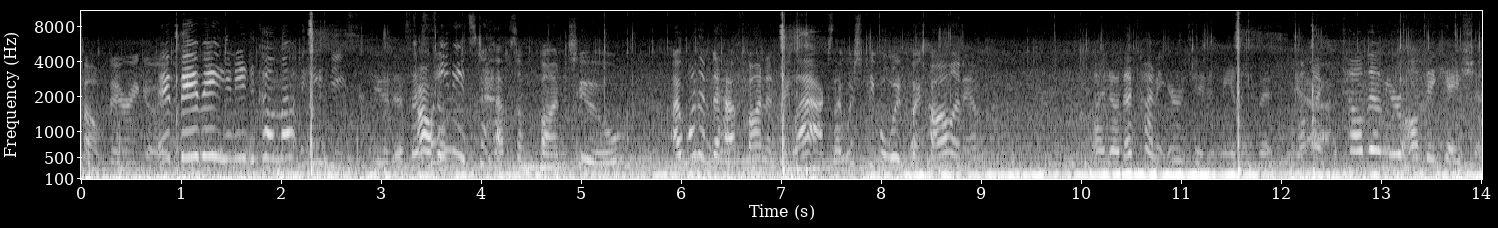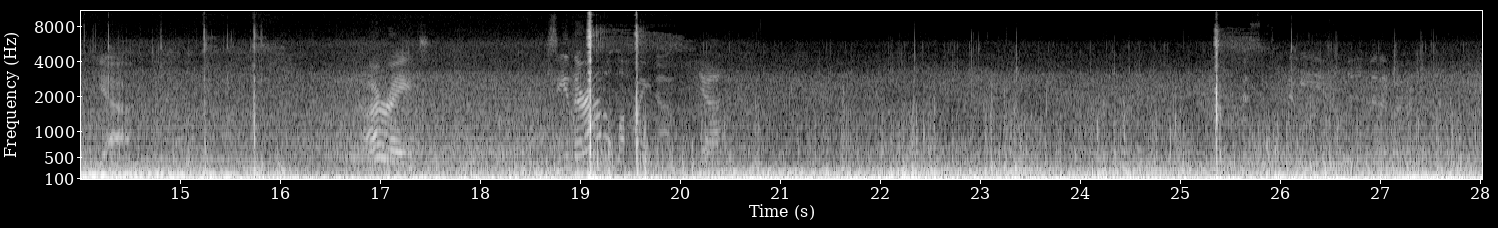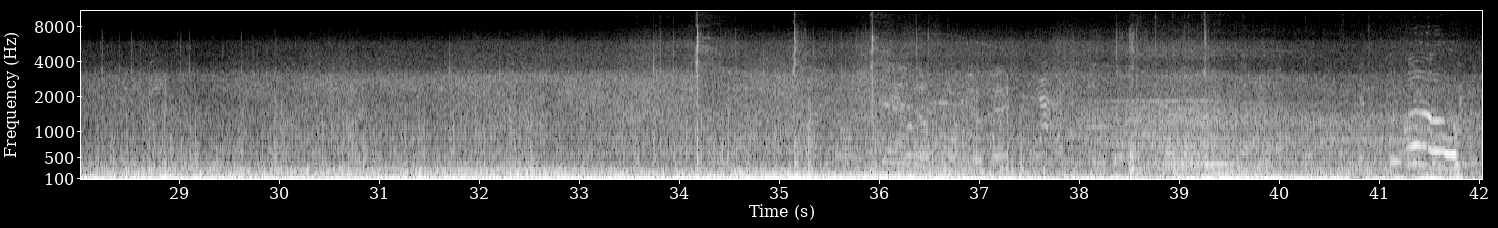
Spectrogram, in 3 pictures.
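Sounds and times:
boat sounds: 0.0 - 42.0
wind buffeting microphone: 0.0 - 42.0
faint voices: 35.0 - 42.0.

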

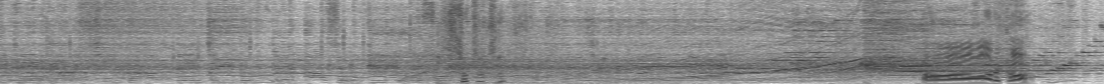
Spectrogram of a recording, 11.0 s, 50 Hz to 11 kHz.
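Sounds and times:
gaming hall noise: 0.0 - 11.0
slot machine rising whine: 3.7 - 11.0.

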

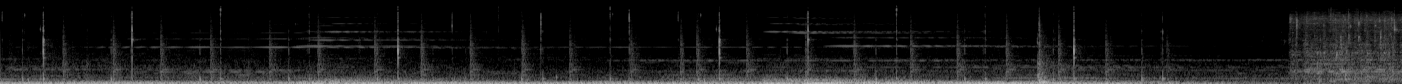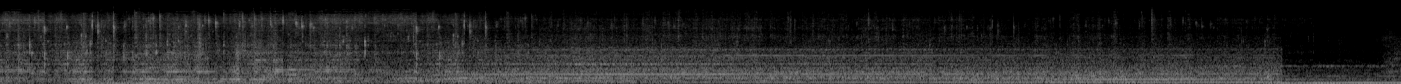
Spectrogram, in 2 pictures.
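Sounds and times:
electric meat grinder humming: 15.7 - 26.9.

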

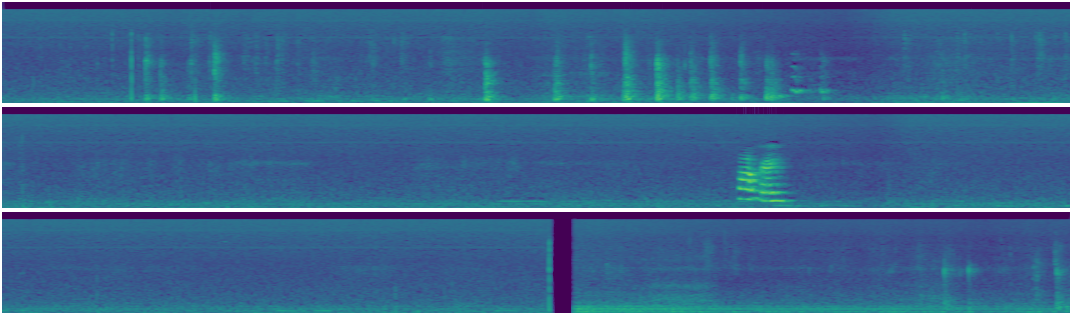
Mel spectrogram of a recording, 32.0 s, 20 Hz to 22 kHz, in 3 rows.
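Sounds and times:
faint steady hiss: 0.0 - 32.0
claws clicking on hardwood floor: 1.2 - 7.9.

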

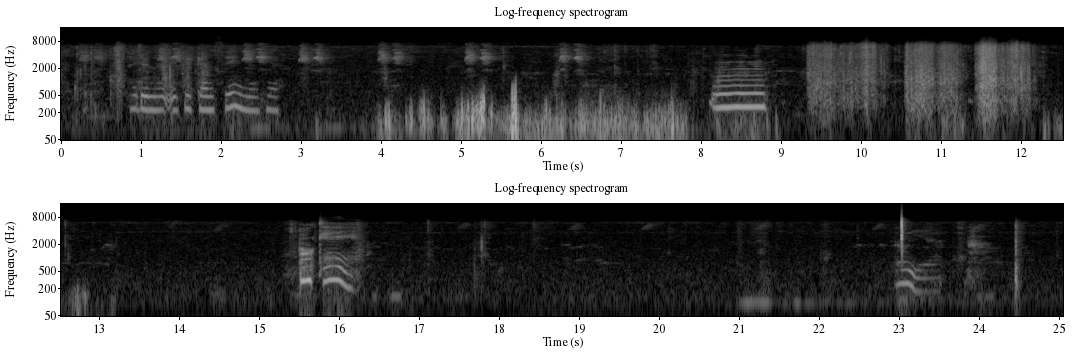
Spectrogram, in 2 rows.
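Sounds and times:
person humming: 8.1 - 8.9
rustling plastic sacks: 9.2 - 12.7.

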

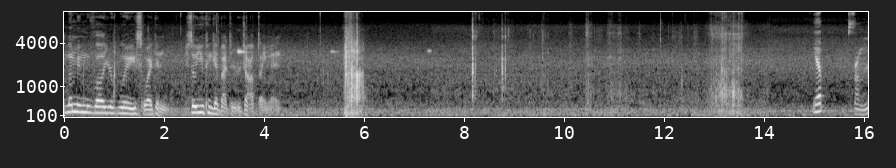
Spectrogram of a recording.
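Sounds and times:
scraping rustle: 8.6 - 11.6, 12.2 - 13.8.

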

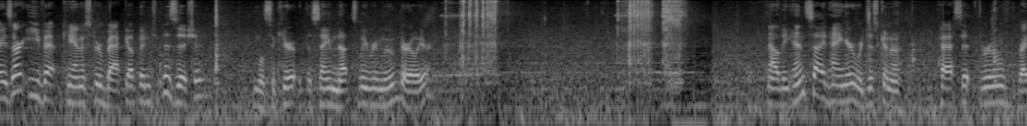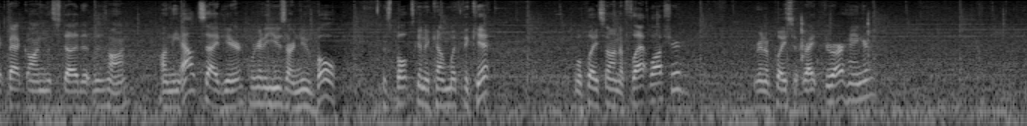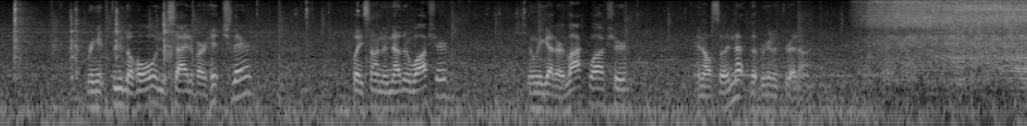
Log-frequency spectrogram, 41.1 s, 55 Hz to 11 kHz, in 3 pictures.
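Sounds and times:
low shop background: 0.0 - 41.0.

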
